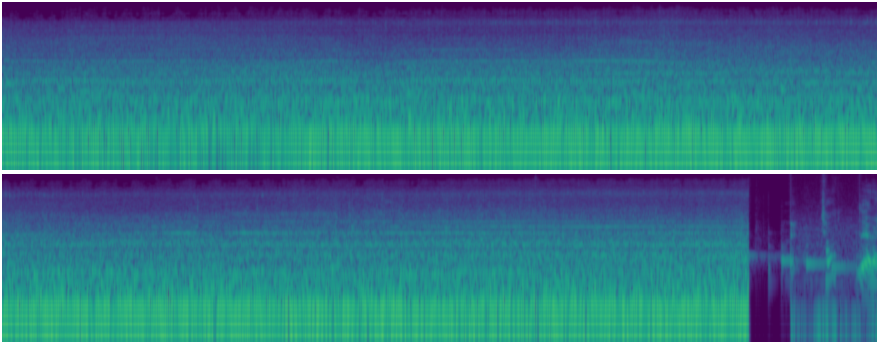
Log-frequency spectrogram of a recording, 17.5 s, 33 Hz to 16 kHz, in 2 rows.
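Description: Kubota ER470 combine harvester running steadily under load while cutting rice, a loud, even diesel drone with a strong low hum and no change in speed.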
